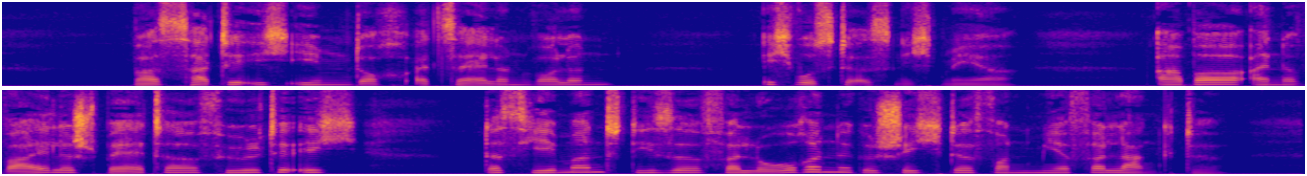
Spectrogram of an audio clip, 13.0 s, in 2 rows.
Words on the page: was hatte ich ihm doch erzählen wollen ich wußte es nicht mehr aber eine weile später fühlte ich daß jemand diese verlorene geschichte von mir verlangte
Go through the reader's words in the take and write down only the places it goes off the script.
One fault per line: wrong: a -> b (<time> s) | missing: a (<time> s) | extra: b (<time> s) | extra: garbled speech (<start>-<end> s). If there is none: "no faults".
no faults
